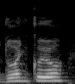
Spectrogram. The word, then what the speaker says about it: донькою: тоді б мати з донькою був би складений підмет А так зась корисна інформація по цьому реченню перше Зверніть увагу на слово донькою наголос на першому складі Не плутати зі словом дочкою по-перше по-друге погляньте на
